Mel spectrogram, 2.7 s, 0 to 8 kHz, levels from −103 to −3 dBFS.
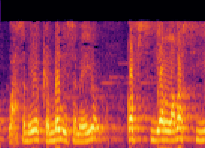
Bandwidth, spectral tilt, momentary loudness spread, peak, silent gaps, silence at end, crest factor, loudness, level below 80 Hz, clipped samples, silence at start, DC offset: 5.2 kHz; -12.5 dB/octave; 7 LU; -4 dBFS; none; 0 s; 10 dB; -14 LUFS; -52 dBFS; under 0.1%; 0 s; under 0.1%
